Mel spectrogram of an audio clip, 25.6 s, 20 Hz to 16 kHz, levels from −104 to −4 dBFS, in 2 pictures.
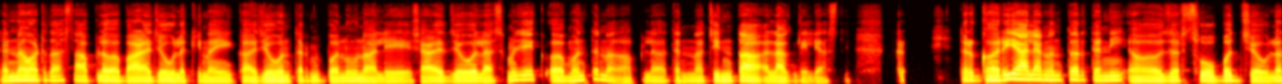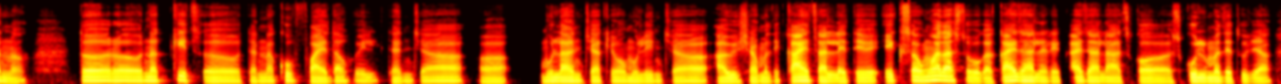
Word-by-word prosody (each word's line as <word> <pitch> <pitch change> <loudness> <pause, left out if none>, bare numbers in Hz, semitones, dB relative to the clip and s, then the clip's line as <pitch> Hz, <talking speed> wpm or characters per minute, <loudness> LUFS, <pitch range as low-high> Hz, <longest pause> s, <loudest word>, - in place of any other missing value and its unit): त्यांना 135 +2 +3
वाटत 140 0 +2
असतं, 135 0 -3
आपलं 125 -1 +2
बाळ 120 0 +3
जेवलं 120 -1 +1
की 125 - -7
नाही 115 -1 -1
का, 120 -2 0
जेवण 120 0 +3
तर 125 -1 -1
मी 120 - -2
बनवून 120 0 +1
आले 110 0 -2
शाळेत 115 0 0
जेवलास 115 0 +1
म्हणजे 150 +5 0
एक 165 -4 -6 0.2
म्हणता 145 +7 -2
ना 140 - -2 0.2
आपलं 115 +3 -7
त्यांना 120 0 -4
चिंता 125 -1 +2
लागलेली 110 0 -2
असते. 120 +4 -13 0.5
तर - - -6 0.6
तर 140 - +2
घरी 150 +5 +6
आल्यानंतर 160 -3 +4
त्यांनी 140 +1 0
अ, 125 0 +2
जर 125 0 +1
सोबत 130 0 +1
जेवलं 120 0 0
ना 100 -1 -5 0.6
तर, 125 0 +3
नक्कीच 125 +1 -2
अ, 115 0 -1
त्यांना 115 +1 -5
खूप 125 -2 -3
फायदा 110 0 0
होईल. 120 -1 -7
त्यांच्या 115 +2 -5 0.5
अ, 105 0 -3 0.4
मुलांच्या 120 0 +1
किंवा 115 -2 -3
मुलींच्या 110 0 -4 0.4
आयुष्यामध्ये 110 +1 -2
काय 120 +1 +6
चाललंय 115 -2 +2
ते 115 - -1 0.3
एक 120 - -5
संवाद 130 +3 +4
असतो 130 -5 +2
बघा, 105 -1 -1
काय 125 +2 +5
झालं 120 -2 +2
रे? 115 0 -4
काय 115 +2 -1
झालं 115 -1 -1
आज 110 -1 -3
क 115 - -2 0.3
स्कूलमध्ये 115 -2 +1
तुझ्या 110 -1 -3
120 Hz, 150 wpm, -24 LUFS, 115-125 Hz, 0.6 s, घरी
